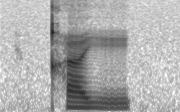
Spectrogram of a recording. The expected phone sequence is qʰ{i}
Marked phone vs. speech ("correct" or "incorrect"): correct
